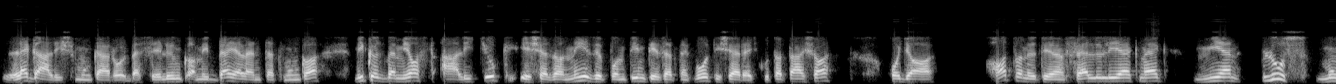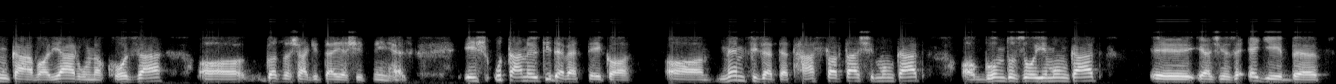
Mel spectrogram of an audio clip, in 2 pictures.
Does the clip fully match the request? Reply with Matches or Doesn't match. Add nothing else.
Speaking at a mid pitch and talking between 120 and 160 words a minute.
Doesn't match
